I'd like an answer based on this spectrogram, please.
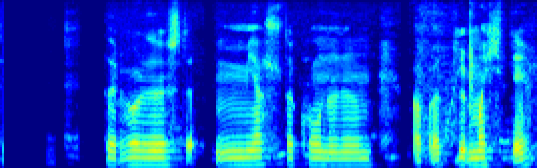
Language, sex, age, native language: Icelandic, male, 13, Icelandic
